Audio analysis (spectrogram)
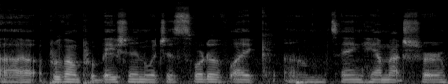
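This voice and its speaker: A quiet man talks at a medium pitch and a moderate pace. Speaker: gaming channel host. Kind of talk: tutorial walkthrough. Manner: talking quietly to preserve voice.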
